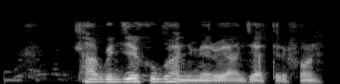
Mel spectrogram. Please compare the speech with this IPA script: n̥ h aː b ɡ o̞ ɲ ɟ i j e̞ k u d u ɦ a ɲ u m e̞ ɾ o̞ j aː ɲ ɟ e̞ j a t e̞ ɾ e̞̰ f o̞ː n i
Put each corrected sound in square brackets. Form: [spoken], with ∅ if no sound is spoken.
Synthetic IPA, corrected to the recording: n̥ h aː b ɡ o̞ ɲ ɟ i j e̞ k u [ɡ] u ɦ a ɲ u m e̞ ɾ o̞ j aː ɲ ɟ e̞ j a t e̞ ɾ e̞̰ f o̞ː n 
